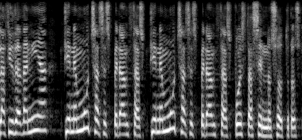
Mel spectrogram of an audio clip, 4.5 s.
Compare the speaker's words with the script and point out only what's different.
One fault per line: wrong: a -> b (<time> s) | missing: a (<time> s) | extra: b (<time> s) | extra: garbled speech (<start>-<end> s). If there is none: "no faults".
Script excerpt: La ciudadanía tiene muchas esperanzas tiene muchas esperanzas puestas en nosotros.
no faults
